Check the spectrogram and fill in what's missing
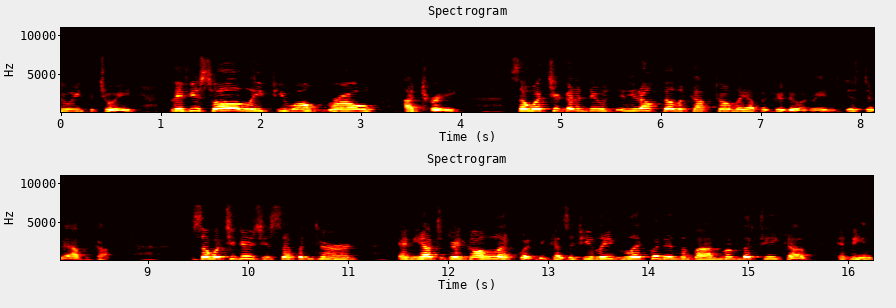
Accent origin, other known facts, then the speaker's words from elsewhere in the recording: Michigan, United States; we're from Michigan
